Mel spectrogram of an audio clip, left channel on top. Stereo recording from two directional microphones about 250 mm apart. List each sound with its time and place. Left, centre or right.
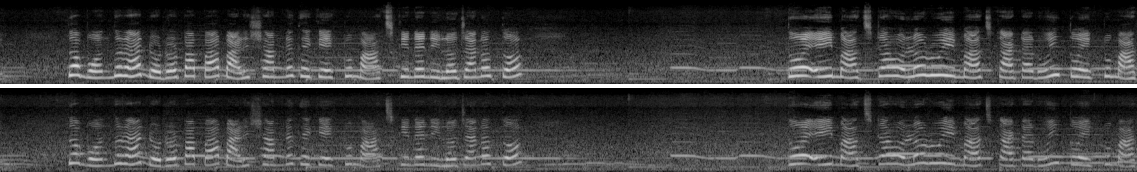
0.7 s a woman's voice: centre
7.9 s a woman's voice: centre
